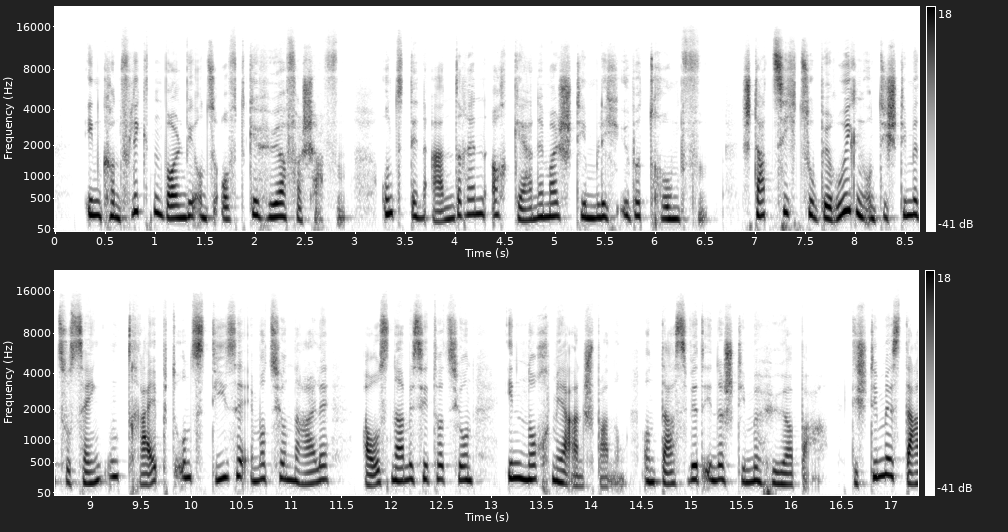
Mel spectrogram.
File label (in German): streitstimmen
